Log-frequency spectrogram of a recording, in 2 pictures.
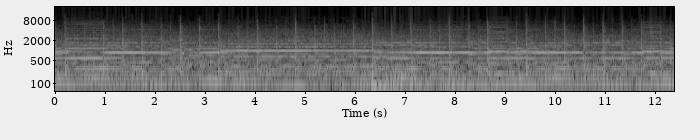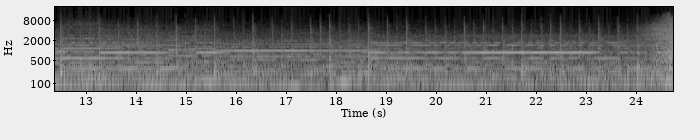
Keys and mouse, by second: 7.3 click, 8.1 F2, 10.0 t, 14.3 middle click, 15.1 middle click, 16.8 Tab, 19.2 1, 23.2 KP_3, 24.3 middle click.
